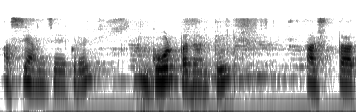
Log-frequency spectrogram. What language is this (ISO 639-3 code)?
mar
